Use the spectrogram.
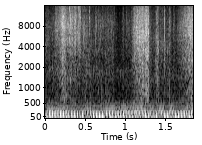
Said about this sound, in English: There's a rustle and crunch of leaves underfoot, their green long gone.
